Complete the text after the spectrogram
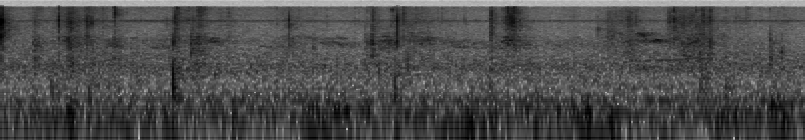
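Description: Sneakers shuffle and step on concrete.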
